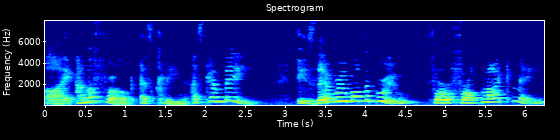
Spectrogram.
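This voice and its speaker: Putting on a character voice, a woman sounds croaky at a high pitch with very wide pitch swings. She goes at a fairly slow pace, with slight echo. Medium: read story.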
